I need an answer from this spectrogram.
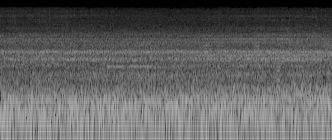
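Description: Passenger train of České dráhy coaches rolling steadily past on the adjacent track: a continuous rumble of wheels on rails, with a faint steady high tone above it.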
